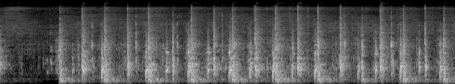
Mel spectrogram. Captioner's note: mandoline thumping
